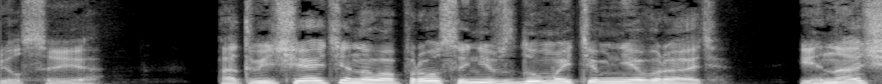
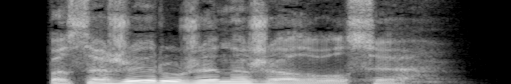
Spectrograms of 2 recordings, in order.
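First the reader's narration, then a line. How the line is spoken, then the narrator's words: Strained, forced out. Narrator (Russian): выдавил один из них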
